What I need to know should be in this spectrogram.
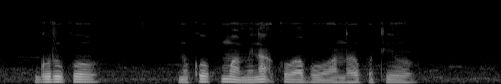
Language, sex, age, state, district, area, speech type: Santali, male, 30-45, West Bengal, Paschim Bardhaman, urban, spontaneous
